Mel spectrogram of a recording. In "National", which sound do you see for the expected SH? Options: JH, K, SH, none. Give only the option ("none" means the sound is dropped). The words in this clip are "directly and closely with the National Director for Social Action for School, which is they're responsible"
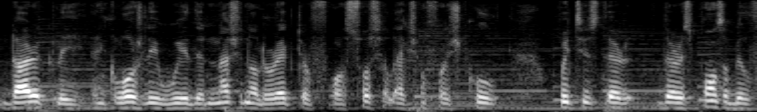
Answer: SH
